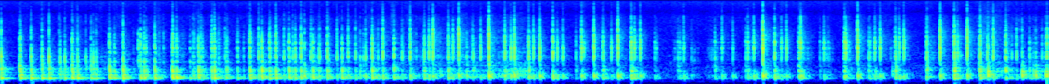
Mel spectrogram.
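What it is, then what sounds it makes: Wooden tabletop tapped with fingernails. Long fingernails tap rapidly and continuously on a solid, flat wooden tabletop close to the microphone. The result is a dense stream of short, dry clicks and light knocks with a woody mid-range body and a bright edge, each dying away almost instantly.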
